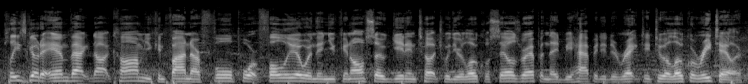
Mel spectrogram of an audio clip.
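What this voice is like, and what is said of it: Southern US accent. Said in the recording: “See a South Georgia man. Somebody understands a good Southern accent.”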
